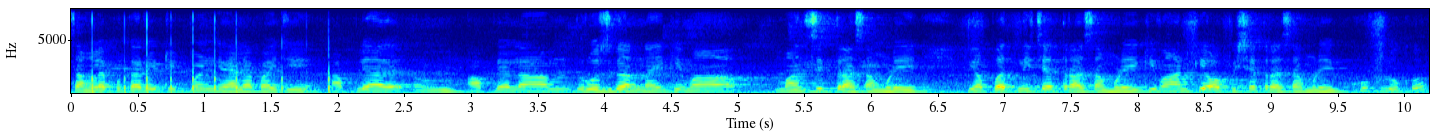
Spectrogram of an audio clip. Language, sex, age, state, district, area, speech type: Marathi, female, 30-45, Maharashtra, Nagpur, urban, spontaneous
